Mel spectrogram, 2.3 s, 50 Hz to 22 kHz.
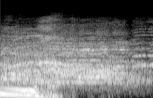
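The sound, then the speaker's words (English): A large audience shouts a loud, drawn-out "boo" together on a 3, 2, 1 countdown, a dense roar of many voices that swells at once and then trails off over a couple of seconds. “I've never been screamed at like that by so many people.”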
